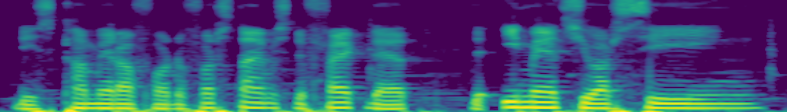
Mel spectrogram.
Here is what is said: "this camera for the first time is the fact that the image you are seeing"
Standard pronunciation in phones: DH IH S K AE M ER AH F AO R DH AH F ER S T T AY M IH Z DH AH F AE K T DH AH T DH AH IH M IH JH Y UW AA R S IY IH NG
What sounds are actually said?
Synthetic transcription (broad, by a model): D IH S K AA M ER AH F AO R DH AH F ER S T T AY M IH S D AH F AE K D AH T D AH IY M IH CH Y UW AA R S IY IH NG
